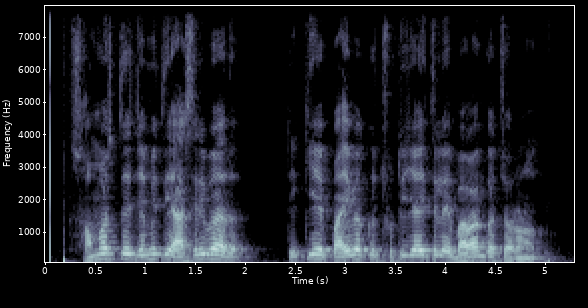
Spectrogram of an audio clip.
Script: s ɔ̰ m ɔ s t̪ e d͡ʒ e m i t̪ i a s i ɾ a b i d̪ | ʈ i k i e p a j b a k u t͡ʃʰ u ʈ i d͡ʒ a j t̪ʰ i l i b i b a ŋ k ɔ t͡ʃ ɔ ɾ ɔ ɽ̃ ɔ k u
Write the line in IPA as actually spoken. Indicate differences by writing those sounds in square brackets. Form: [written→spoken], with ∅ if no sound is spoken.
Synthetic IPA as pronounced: s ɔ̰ m ɔ s t̪ e d͡ʒ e m i t̪ i a s i ɾ [a→i] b [i→a] d̪ | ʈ i k i e p a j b a k u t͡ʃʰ u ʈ i d͡ʒ a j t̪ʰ i l [i→e] b [i→a] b a ŋ k ɔ t͡ʃ ɔ ɾ ɔ ɽ̃ ɔ k u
